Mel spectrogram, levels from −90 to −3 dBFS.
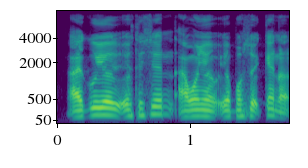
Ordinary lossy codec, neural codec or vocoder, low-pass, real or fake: none; none; 7.2 kHz; real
